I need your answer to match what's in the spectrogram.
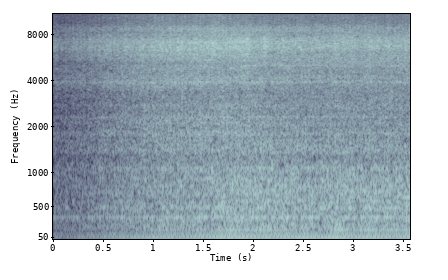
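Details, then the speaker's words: Hyundai 30L-7M forklift with a GM 3.0L engine on the GCP system, idling in open loop: uneven, shaky idle with a loping low pulse that builds as it runs, smelling of unburned fuel; the fuel pressure regulator has lost power, so it floods rich. "okay you can see how it's a bit shaky this is running uh very rough okay"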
